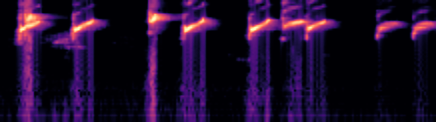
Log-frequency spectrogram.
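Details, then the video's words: Trapping lure song from a male purple-throated sunbird: a series of thin, rising whistled notes with abrupt, ticking onsets, some grouped in rapid runs of three, separated by short gaps, recorded cleanly with no other noise. "Tiếng chim hút mật họng tím, tiếng chim đực mồi bẫy chuẩn"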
